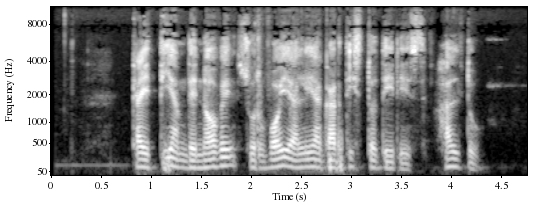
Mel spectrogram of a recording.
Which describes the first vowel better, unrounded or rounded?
unrounded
